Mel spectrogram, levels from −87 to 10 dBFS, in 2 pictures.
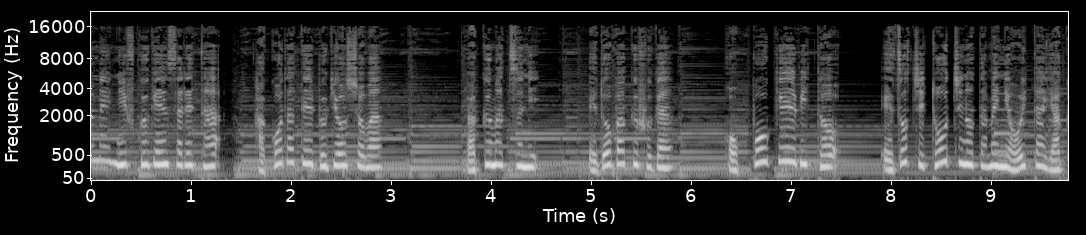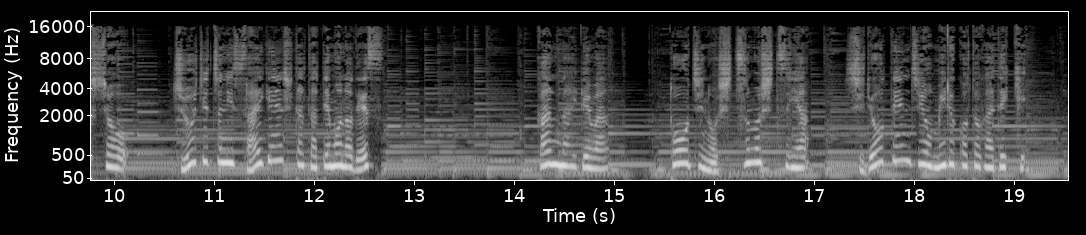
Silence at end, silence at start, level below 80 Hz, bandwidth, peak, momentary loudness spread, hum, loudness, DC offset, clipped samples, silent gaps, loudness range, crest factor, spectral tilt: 0 s; 0 s; -48 dBFS; 16.5 kHz; 0 dBFS; 18 LU; none; -14 LUFS; under 0.1%; under 0.1%; none; 2 LU; 14 dB; -5.5 dB/octave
